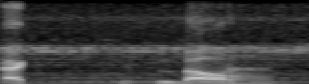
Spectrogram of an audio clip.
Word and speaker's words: আকবার: এটা উচ্চারণ করবো না বা চিকন র মোটা বার বার একবার বার একবার বার আল্লাহু আকবার আল্লাহু আকবার আল্লাহ বলতে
